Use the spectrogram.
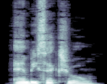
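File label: "ambisexual", Australian English; pronunciations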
